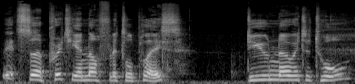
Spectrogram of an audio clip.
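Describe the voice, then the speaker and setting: An actor playing a practical, eager young English husband in a radio drama, with a husky voice and a brisk manner. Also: male voice, high-pitched, steady tone, close to an everyday voice. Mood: light, curious.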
